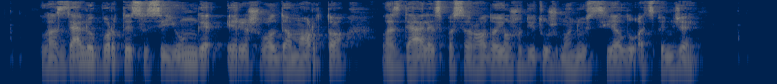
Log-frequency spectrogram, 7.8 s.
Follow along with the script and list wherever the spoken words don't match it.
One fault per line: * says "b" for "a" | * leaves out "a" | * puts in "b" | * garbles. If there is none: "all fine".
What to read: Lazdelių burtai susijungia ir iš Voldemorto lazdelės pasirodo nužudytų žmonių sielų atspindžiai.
all fine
